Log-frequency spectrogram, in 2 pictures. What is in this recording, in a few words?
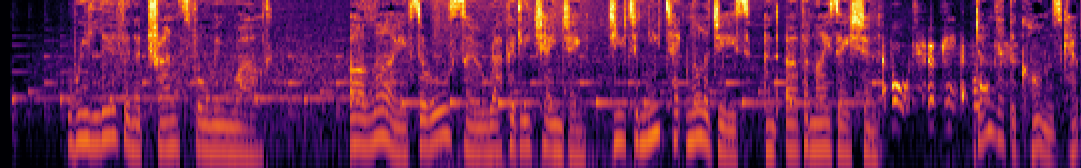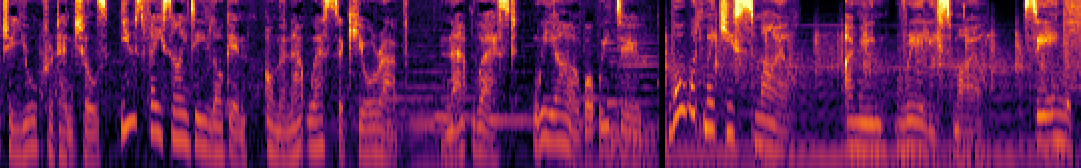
Commercial British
